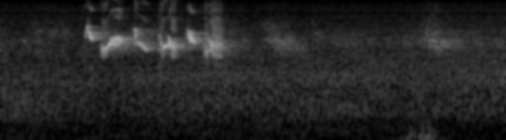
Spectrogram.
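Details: Young helmeted guineafowl giving a quick run of about six high, thin chirping peeps, wavering and slightly falling, lasting under a second, then a soft low thump against quiet background hiss.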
